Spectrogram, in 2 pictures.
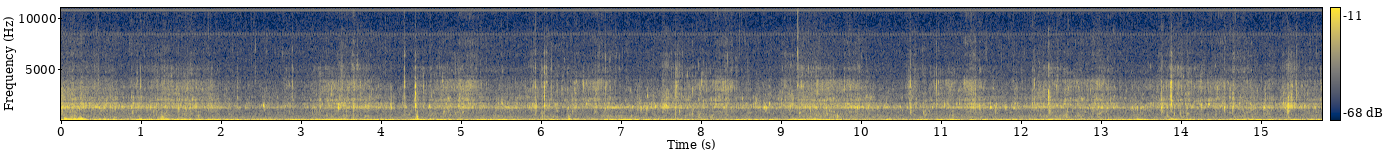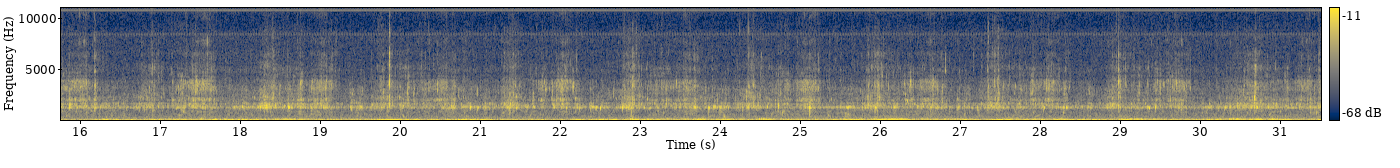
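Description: Water rushing and splashing around a racing kayak as it is paddled down a river rapid, with the paddle blades dipping and splashing irregularly, and a single knock right at the start.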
